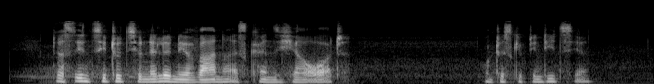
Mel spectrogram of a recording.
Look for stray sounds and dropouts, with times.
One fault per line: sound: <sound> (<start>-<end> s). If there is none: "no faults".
no faults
